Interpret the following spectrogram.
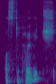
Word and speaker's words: Ostapovich: Firstly, you did pronounce her name correctly, Freya Ostapovich, and I had the joy of sitting next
